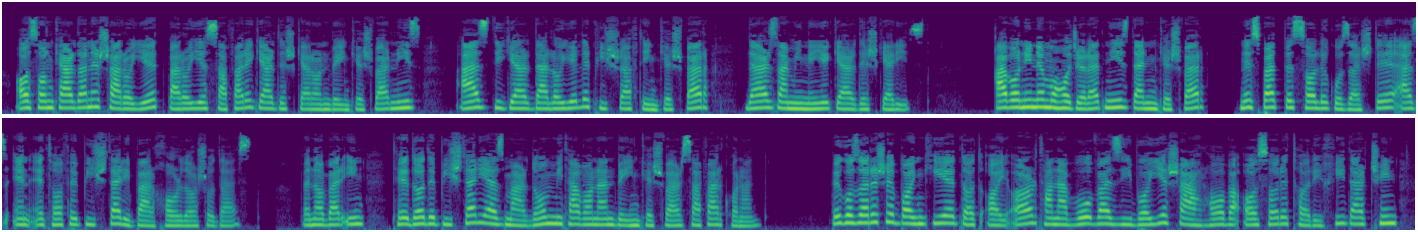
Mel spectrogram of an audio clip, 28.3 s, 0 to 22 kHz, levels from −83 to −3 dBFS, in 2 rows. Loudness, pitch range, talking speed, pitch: -22 LUFS, 195-235 Hz, 130 wpm, 215 Hz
